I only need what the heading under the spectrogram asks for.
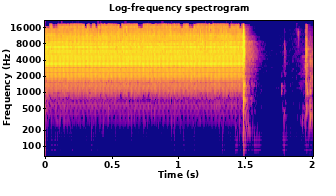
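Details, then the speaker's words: Cheap AliExpress USB charger with its smoothing capacitor desoldered, under test: harsh, high, steady electrical buzz for about a second and a half, then cut off, as the arc apparently punches through the insulation inside the transformer; the arc seems not to be DC. "I was expecting it to just Arc through here but I guess it must have punched through um punched straight through the engine inside the Transformer again"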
